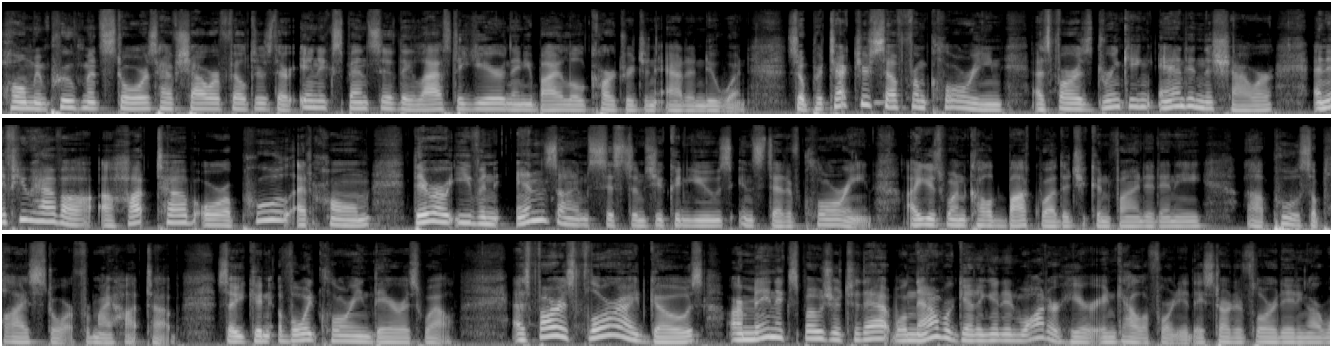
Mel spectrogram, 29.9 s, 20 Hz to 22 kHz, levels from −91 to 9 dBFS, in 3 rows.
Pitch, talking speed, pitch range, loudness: 160 Hz, 225 wpm, 135-190 Hz, -23 LUFS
